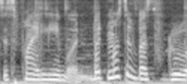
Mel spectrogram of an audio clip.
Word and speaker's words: Philemon: Apparently, it's supposed to be pronounced as Philemon, but most of us grew up knowing that it's Philemon.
